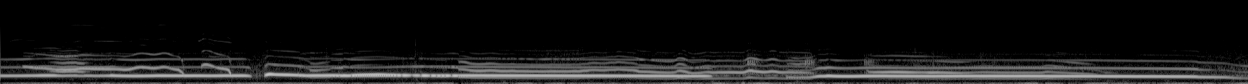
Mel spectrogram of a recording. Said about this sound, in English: They're eerie, scary, full of mystery, and an iconic soundtrack of wild places, including Yellowstone National Park, where these Rocky Mountain wolves were recorded. Yellowstone's reporter in residence, Jennifer Jarrett, sent them to us.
